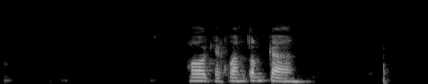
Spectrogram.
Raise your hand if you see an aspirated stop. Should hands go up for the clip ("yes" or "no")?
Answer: yes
